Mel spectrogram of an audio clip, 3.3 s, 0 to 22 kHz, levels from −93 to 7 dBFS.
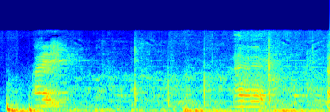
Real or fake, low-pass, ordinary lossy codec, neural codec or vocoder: fake; 7.2 kHz; none; codec, 16 kHz in and 24 kHz out, 1.1 kbps, FireRedTTS-2 codec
